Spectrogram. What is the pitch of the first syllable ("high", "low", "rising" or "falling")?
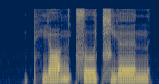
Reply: low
